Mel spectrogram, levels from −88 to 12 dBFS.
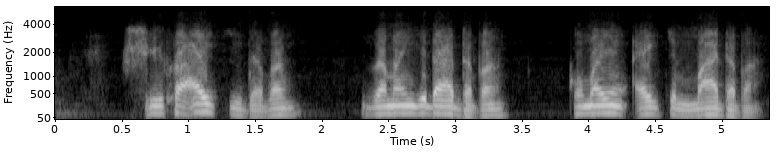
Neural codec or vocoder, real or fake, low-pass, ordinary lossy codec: codec, 24 kHz, 6 kbps, HILCodec; fake; 5.4 kHz; none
